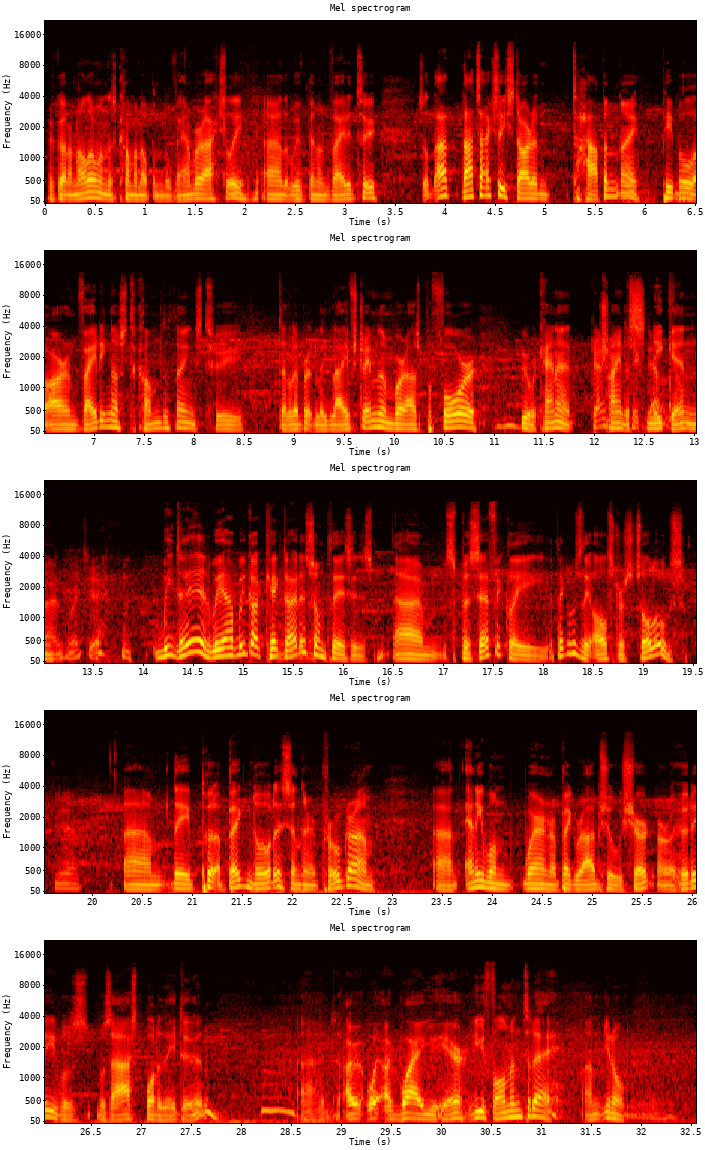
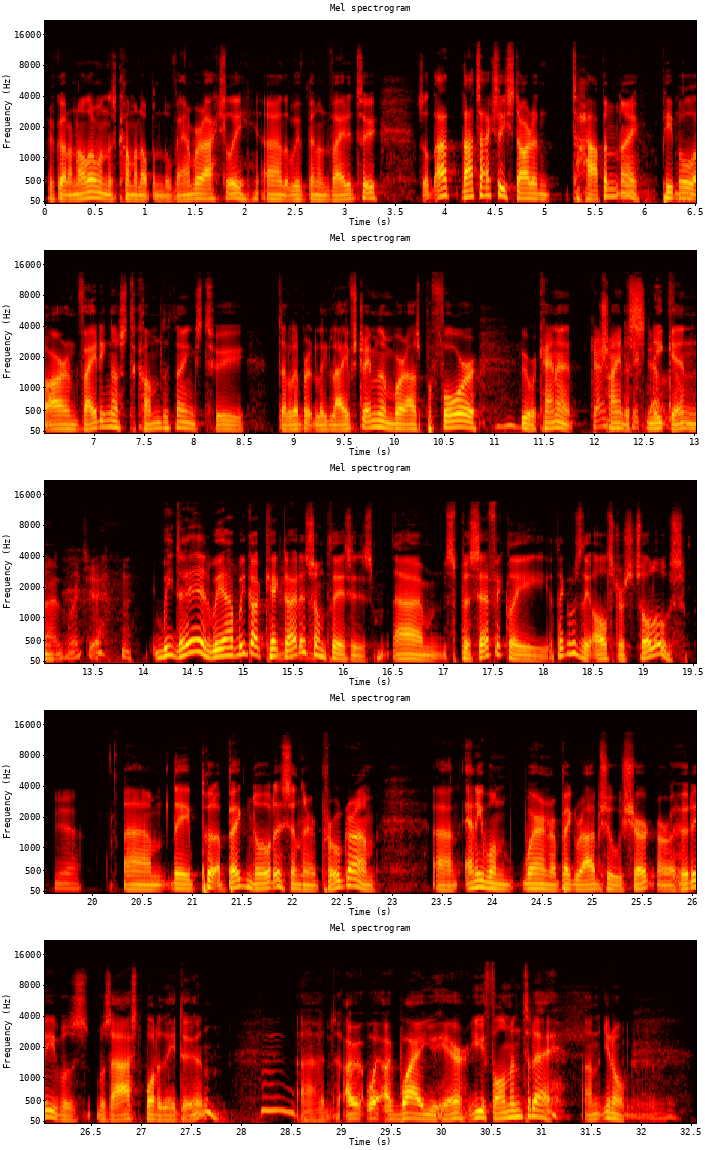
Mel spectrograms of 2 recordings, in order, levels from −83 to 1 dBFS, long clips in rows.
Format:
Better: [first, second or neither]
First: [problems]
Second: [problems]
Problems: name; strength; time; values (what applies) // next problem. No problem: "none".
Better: second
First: crowd noise; faint; throughout; 20 dB below the speech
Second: none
